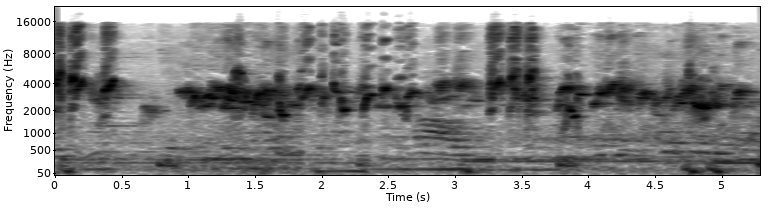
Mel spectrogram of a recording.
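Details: Clear ring-style song from a red-whiskered bulbul: long, fluid, whistled warbling broken by sharp high chirps, with phrases running almost without pause over a faint low hum.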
